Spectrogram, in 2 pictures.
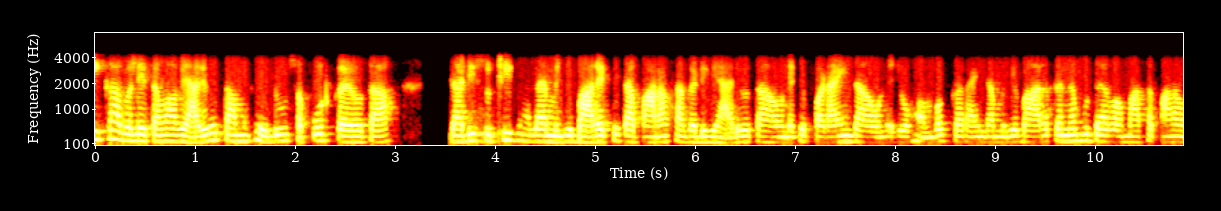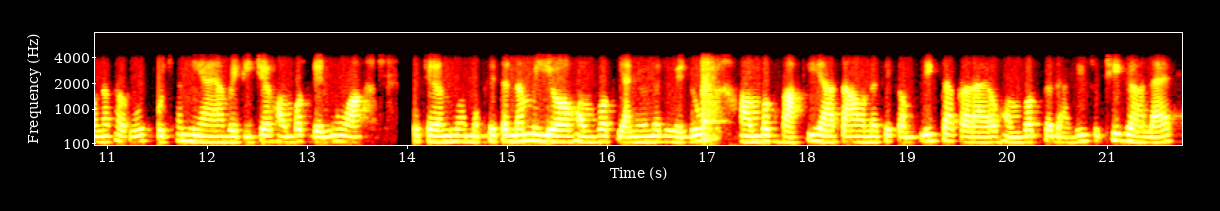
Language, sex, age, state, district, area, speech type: Sindhi, female, 30-45, Gujarat, Ahmedabad, urban, conversation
